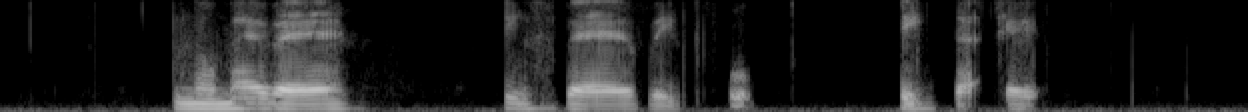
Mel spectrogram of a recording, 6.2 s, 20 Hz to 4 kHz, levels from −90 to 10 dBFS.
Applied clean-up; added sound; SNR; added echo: neural diffusion model UNIVERSE++.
